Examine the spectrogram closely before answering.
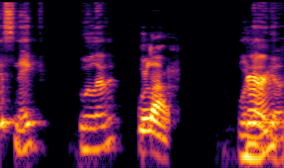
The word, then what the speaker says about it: ular: Ular? Ular. There we go. That's the way you're supposed to say it. Damn. You roll your R's at the end, is the thing.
